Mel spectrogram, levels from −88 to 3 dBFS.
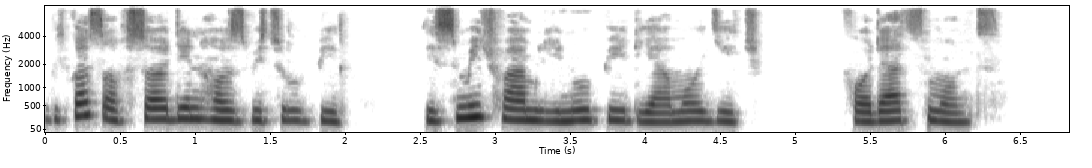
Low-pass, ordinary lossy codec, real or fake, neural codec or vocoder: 7.2 kHz; none; real; none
